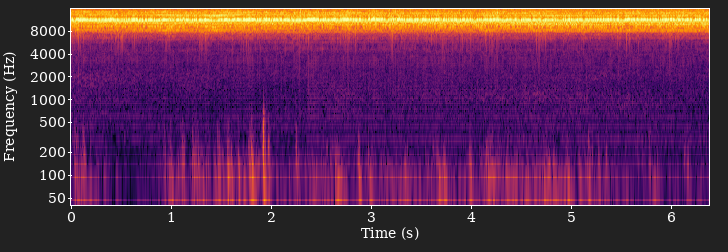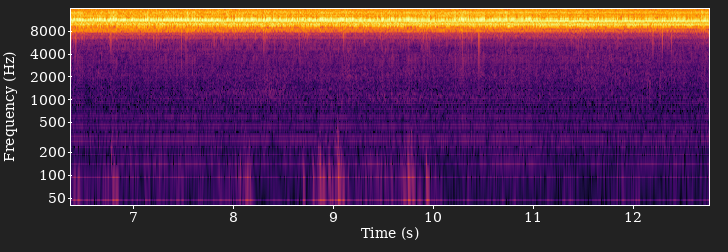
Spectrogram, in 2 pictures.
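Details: Male cicada singing to attract females on a Pacific Madrone shedding last year's bark in June at Ruch, Oregon; a steady, very high-pitched continuous whine, with low rumbling thumps and handling bumps in the first few seconds.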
